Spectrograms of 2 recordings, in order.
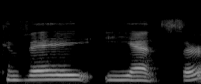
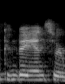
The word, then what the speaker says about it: conveyancer: the case all right and it's pronounced it's it's working as a conveyancer which is transferring property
